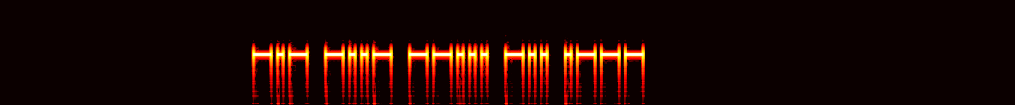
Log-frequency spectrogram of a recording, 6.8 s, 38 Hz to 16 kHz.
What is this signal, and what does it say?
Morse code, heard as a keyed tone, about 30 wpm, 700 Hz. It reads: KX7DJ
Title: USA Call Signs - 5 Characters - Repeated 3x - 30wpm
